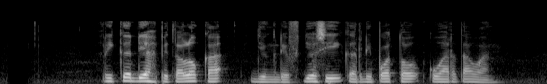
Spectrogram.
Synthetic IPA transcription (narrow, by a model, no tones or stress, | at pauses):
rikədiahpit̪alɔkaʔ | d͡ʒɨŋdɛfd͡ʒosikɨrdipɔt̪ɔkuwart̪awan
